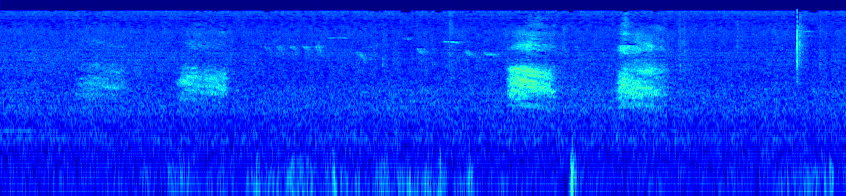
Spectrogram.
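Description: A bird cawing four times, in two pairs about a second apart, the second pair louder, over a low wind rumble on the microphone. A single short thump falls between the last two caws.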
